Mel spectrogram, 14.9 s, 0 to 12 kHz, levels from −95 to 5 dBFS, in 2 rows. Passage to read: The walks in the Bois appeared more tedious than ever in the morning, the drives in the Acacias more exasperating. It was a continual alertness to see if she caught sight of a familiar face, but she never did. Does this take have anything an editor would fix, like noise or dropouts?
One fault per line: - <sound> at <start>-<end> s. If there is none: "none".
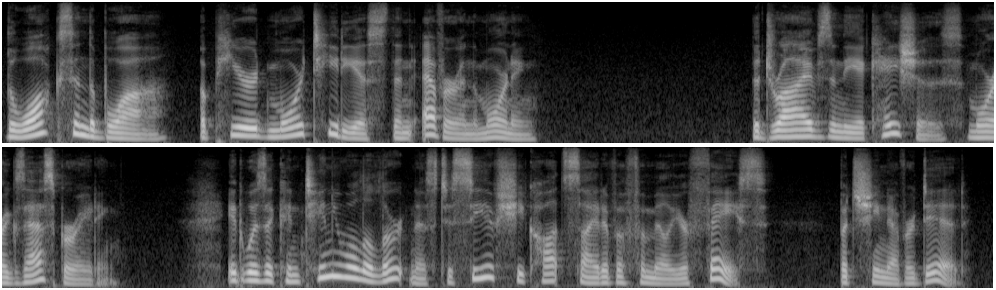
none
